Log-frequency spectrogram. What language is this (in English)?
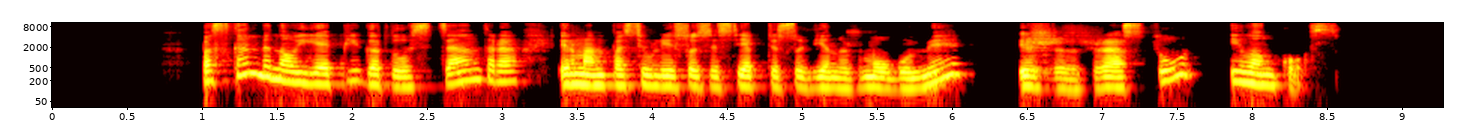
Lithuanian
